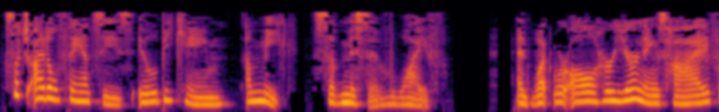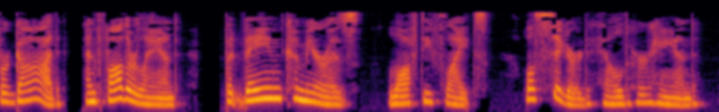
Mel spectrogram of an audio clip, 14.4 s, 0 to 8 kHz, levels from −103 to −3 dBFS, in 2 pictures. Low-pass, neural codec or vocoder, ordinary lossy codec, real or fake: 7.2 kHz; none; MP3, 24 kbps; real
